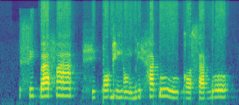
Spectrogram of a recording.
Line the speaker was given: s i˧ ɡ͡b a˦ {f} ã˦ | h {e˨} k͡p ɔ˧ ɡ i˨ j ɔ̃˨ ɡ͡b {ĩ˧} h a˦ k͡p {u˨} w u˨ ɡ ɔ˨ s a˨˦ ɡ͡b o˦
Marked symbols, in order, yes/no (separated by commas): yes, no, yes, no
